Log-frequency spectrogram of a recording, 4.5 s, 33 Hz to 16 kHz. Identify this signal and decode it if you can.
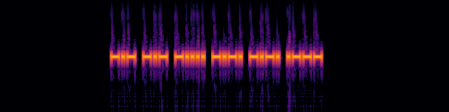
Morse code, heard as a keyed tone, about 46 wpm, 700 Hz. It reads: KK6CCJ
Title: USA Call Signs - 6 Characters - 4x Character Spacing - 45wpm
